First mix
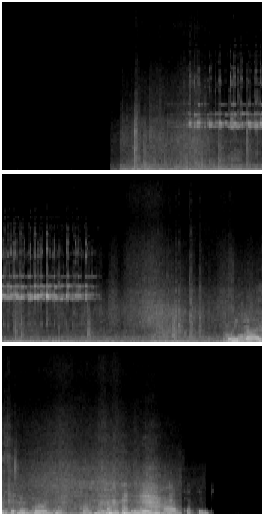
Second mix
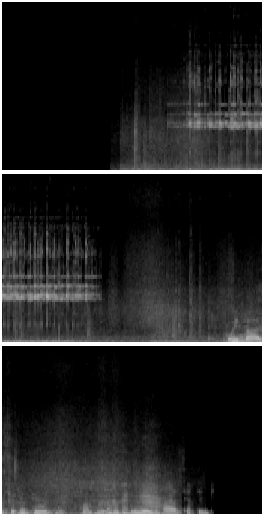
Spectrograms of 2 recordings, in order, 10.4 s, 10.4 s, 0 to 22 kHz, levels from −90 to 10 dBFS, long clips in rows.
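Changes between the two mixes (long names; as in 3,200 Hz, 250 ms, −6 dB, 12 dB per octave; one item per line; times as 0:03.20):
first sound −9.0 dB
master: add high-shelf EQ 5,600 Hz +6.5 dB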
